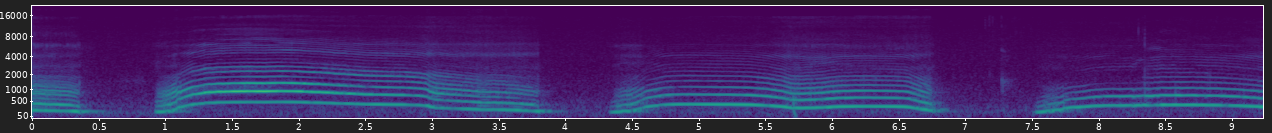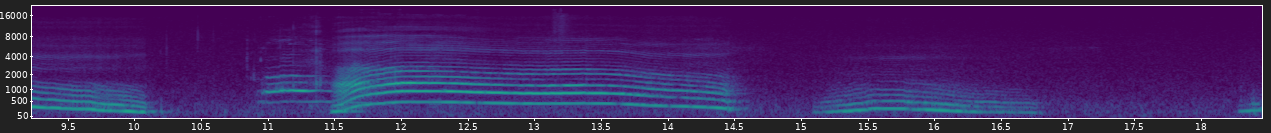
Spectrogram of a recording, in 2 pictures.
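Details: Female cat, one of many rescued in Mumbai, India, calling in a run of long, wavering caterwauls, six drawn-out moaning wails with dipping and rising pitch, the last fainter and shorter, indoors.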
